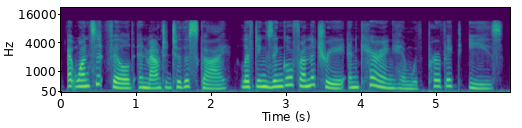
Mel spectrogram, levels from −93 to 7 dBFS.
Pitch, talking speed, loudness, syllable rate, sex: 240 Hz, 200 wpm, -18 LUFS, 4.7 syllables/s, female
